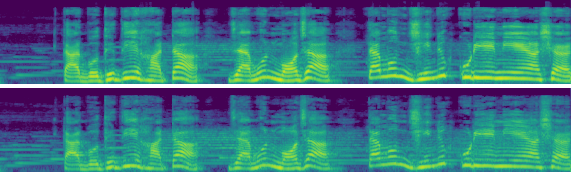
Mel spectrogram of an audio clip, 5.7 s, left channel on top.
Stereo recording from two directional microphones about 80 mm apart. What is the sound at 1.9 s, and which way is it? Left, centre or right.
Music, right.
